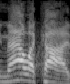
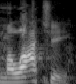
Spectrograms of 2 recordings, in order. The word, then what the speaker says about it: Malachi: to the book of malachi it sounded italian to me the book is actually malachi but i've butchered that and said malachi very very you know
